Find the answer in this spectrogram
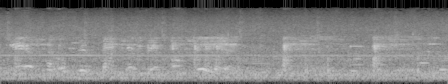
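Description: Animated dancing snowman toy singing a Christmas song through its built-in speaker, with a few sharp clicks in the second half.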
